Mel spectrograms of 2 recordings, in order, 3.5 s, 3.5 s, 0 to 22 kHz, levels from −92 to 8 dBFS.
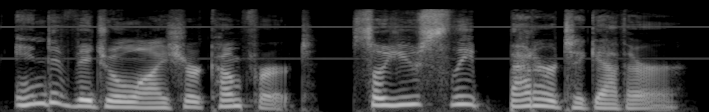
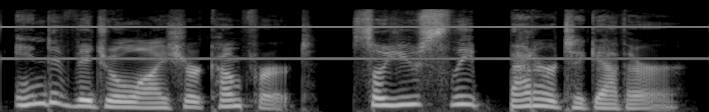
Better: first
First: high-pitched whine; faint; throughout; 8 kHz, 30 dB below the speech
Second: high-pitched whine; loud; throughout; 8 kHz, 9 dB below the speech

